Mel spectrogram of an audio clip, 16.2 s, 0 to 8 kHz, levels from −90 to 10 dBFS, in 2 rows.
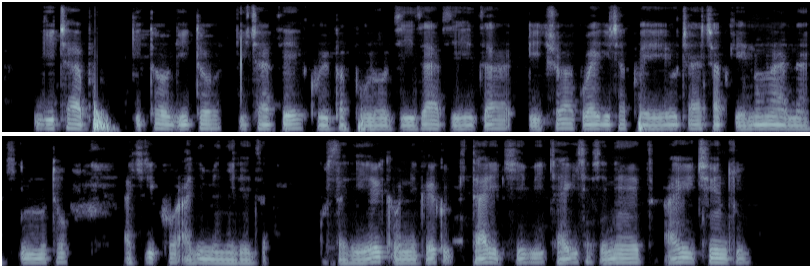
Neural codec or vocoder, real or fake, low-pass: none; real; 7.2 kHz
